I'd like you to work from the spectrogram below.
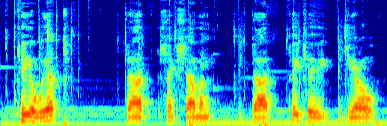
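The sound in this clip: A computer keyboard is typed on while DNS server numbers are entered: faint scattered key clicks sit under steady talk.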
